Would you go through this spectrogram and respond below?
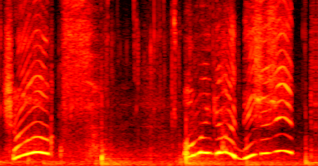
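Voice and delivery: very high excited squeal; excited shriek. Real, not acted. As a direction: squeal with thrill. Thrilled at the view.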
